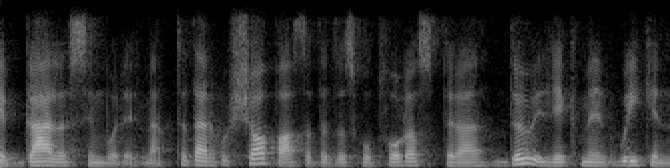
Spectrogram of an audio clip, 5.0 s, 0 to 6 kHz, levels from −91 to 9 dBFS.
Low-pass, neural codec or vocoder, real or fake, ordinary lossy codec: 5.4 kHz; codec, 16 kHz, 0.2 kbps, FocalCodec; fake; Opus, 24 kbps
